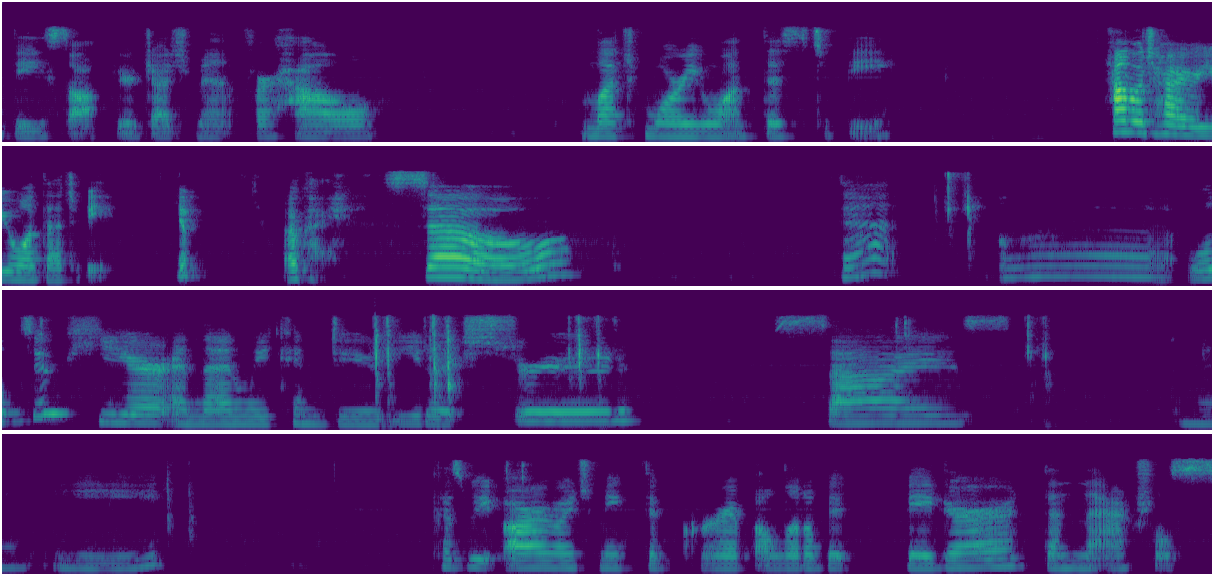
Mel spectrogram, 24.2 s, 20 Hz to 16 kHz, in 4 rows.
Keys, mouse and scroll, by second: 10.8 g, 14.0 e, 15.0 s, 17.2 e.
